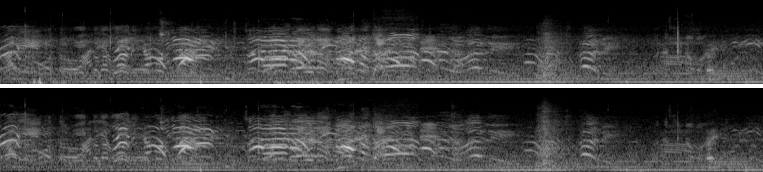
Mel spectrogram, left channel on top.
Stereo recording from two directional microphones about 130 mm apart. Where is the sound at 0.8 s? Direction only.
15° right (ahead or behind).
